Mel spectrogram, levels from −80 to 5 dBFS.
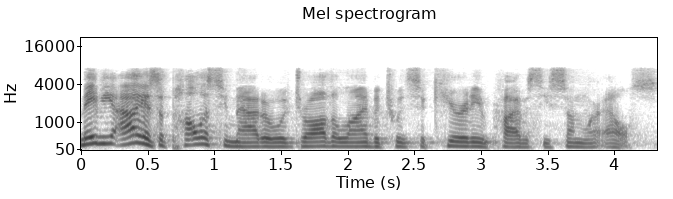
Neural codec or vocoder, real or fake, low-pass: codec, 16 kHz, 1.1 kbps, Voila-Tokenizer; fake; 7.2 kHz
